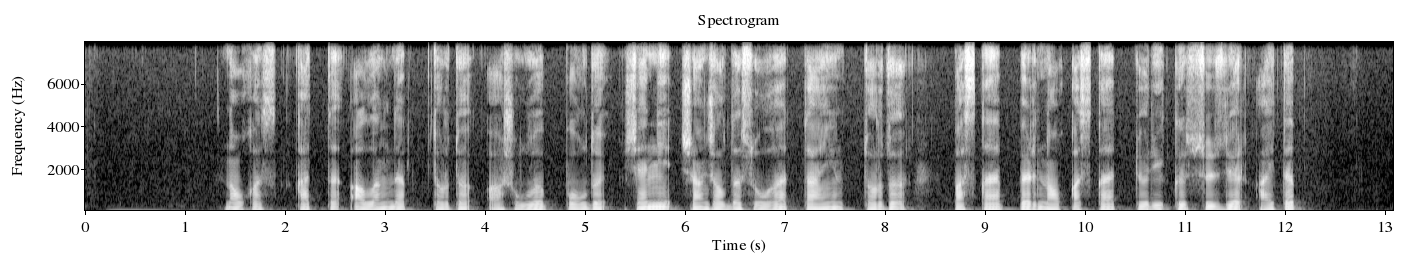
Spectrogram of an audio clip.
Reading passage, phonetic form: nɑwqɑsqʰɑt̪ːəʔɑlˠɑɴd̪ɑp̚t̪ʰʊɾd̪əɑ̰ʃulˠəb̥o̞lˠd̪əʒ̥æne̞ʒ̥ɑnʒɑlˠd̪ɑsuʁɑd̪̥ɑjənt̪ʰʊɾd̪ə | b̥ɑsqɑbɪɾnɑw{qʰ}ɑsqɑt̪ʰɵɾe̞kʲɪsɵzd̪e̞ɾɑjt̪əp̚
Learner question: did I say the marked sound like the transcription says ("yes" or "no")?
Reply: no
